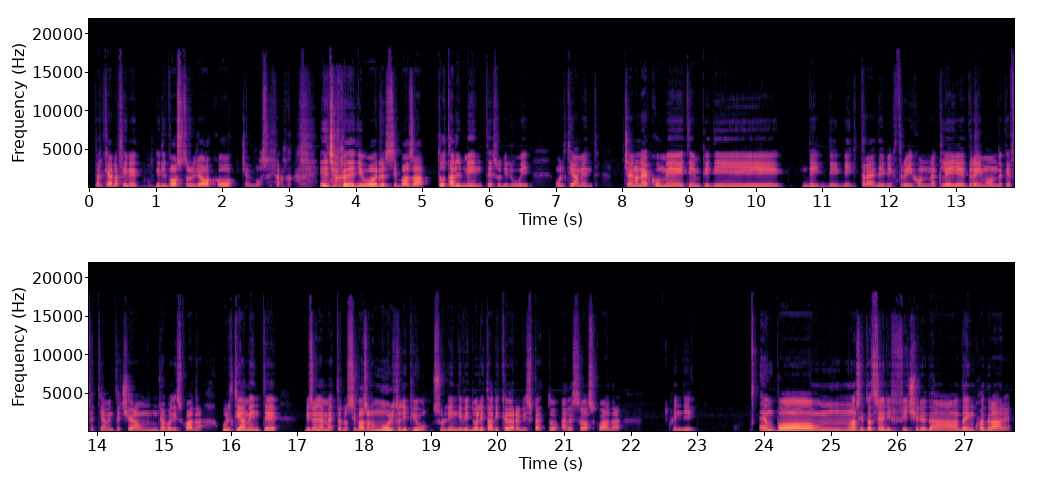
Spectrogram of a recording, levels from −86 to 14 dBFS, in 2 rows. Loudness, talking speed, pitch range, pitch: -21 LUFS, 155 wpm, 90-110 Hz, 100 Hz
